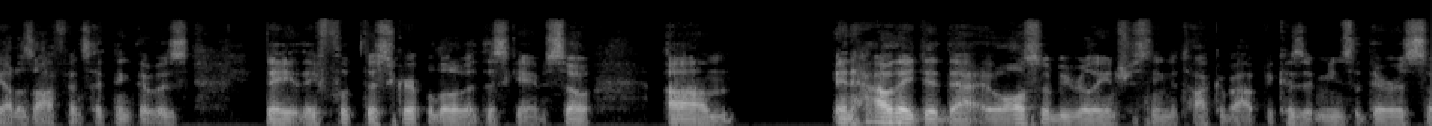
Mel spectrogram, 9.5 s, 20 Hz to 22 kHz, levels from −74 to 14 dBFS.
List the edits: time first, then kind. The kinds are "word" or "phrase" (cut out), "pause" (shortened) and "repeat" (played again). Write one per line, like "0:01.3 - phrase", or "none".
none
